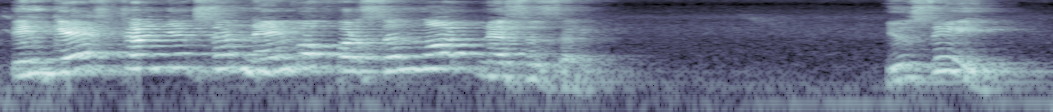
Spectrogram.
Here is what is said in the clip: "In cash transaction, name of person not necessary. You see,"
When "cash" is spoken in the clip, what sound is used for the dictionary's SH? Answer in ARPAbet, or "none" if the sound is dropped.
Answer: S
